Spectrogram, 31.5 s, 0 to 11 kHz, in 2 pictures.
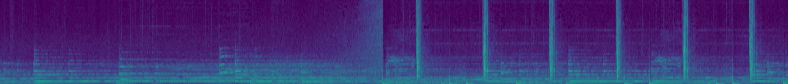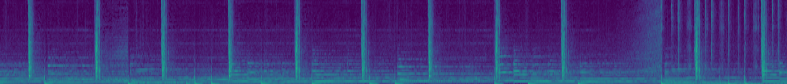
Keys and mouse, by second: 6.7 double click, 10.0 double click, 11.2 alt+click, 14.2-16.0 typing, 17.2 alt+click, 20.5 alt+click.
